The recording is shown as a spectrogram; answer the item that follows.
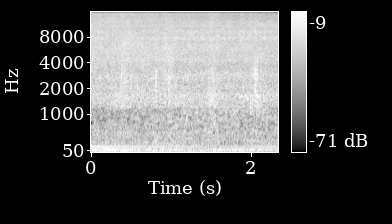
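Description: A steady low hum under a faint even background hiss.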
